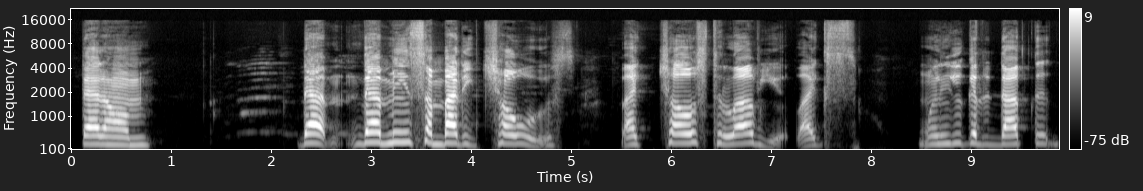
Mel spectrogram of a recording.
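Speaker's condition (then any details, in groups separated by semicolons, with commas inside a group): Cerebral palsy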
